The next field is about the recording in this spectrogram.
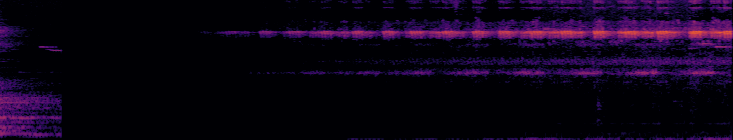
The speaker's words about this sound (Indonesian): Malam itu langit mendung dan hanya suara serangga yang terdengar.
